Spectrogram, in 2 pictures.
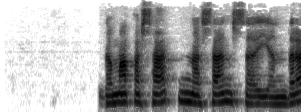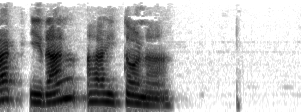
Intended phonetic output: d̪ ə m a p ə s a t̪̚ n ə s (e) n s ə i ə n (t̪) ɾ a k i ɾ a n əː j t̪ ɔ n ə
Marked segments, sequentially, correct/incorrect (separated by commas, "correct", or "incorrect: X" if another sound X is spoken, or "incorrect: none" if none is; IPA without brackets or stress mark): incorrect: a, incorrect: d̪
